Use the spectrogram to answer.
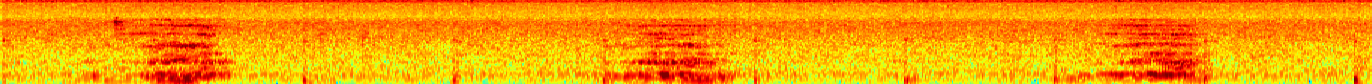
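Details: A mother snoring in her sleep: soft, low, throaty snores recurring about every three seconds, with faint room clicks.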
